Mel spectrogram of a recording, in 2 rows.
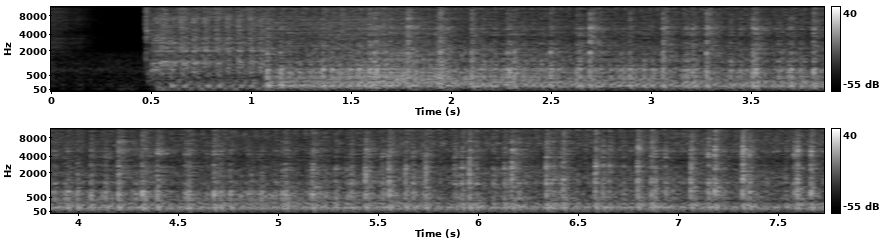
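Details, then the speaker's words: Cold start of a 1972 Suzuki GT750J two-stroke triple with 35k miles, on choke after sitting for days; a loud, raspy idle with sharp puffing and chuffing from a major exhaust leak the owner plans to fix. "and there's our major exhaust Loop there I was talking about so I'll certainly sort that out"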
